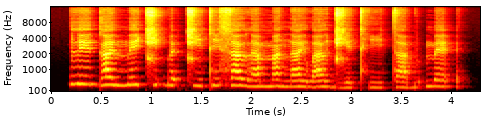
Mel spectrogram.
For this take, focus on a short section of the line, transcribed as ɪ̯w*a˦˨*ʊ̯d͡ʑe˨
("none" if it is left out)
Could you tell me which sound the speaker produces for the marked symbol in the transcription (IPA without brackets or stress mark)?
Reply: a˦˨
